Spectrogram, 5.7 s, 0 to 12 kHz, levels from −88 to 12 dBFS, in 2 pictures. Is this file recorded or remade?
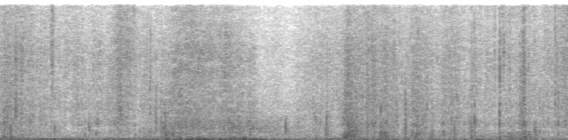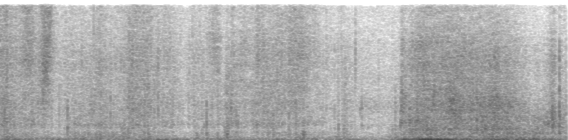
recorded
